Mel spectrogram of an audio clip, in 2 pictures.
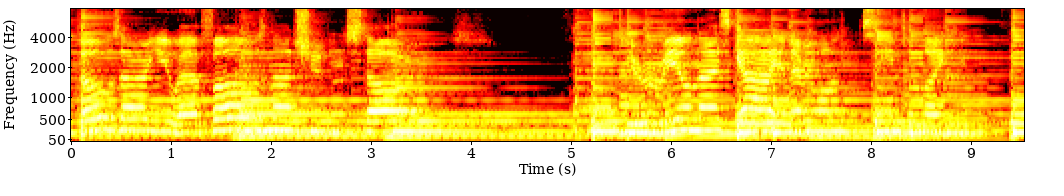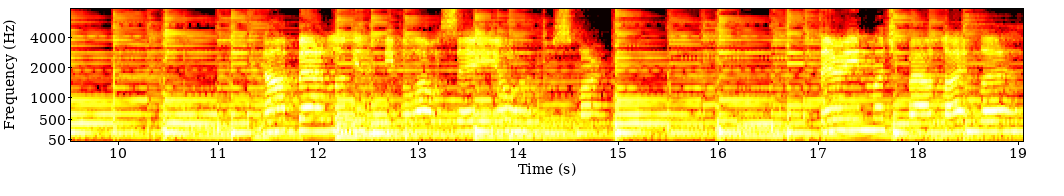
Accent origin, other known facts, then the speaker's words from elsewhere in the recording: Bellows Falls, Vermont, United States; I'm from Bellows Falls, Vermont, which is in the South, southern part of the state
